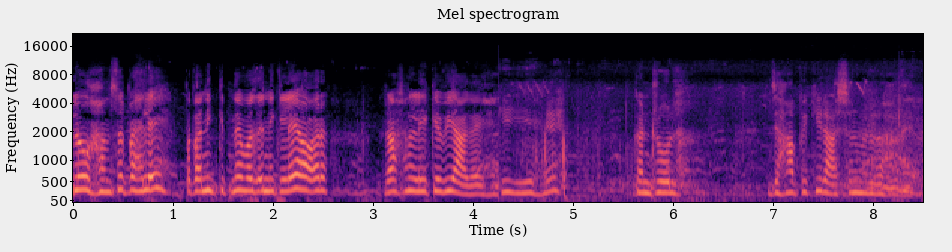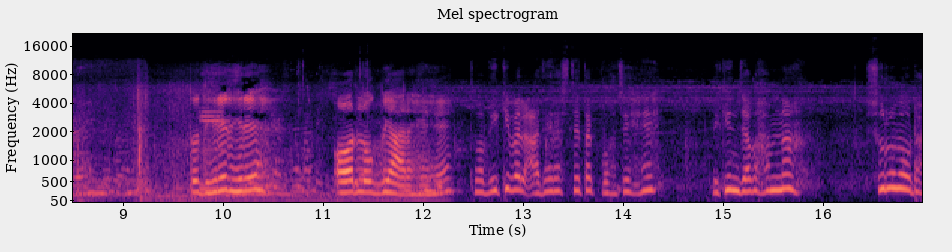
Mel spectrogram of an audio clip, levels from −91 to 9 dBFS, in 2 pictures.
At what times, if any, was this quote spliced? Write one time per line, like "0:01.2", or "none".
0:04.2
0:09.3
0:12.2

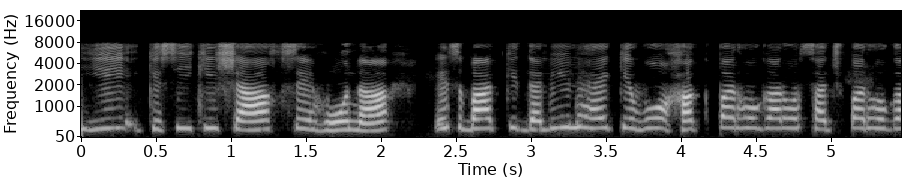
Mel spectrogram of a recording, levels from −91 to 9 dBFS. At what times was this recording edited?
none

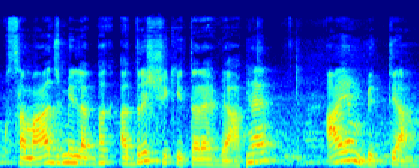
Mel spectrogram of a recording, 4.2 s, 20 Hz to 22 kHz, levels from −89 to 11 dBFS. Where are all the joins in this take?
0:02.5

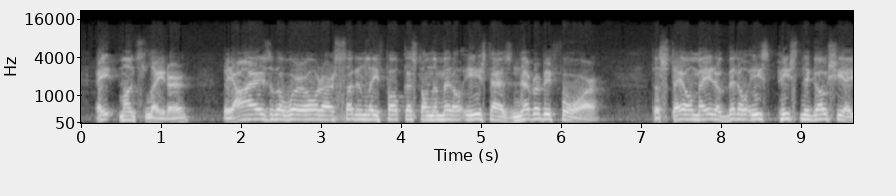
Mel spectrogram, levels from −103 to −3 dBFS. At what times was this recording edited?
0:01.0

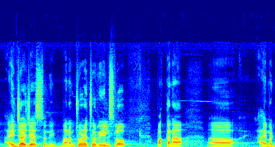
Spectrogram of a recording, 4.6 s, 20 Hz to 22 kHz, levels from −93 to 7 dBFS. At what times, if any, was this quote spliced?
0:01.1
0:01.9

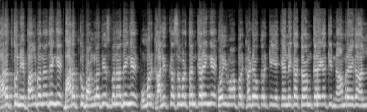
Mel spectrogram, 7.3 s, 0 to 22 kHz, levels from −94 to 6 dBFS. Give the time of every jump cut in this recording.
0:01.2
0:02.8
0:04.3

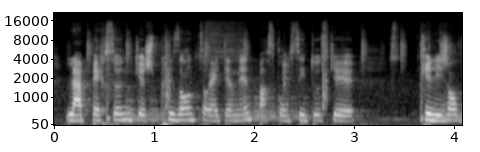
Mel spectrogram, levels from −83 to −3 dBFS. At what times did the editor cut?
none

